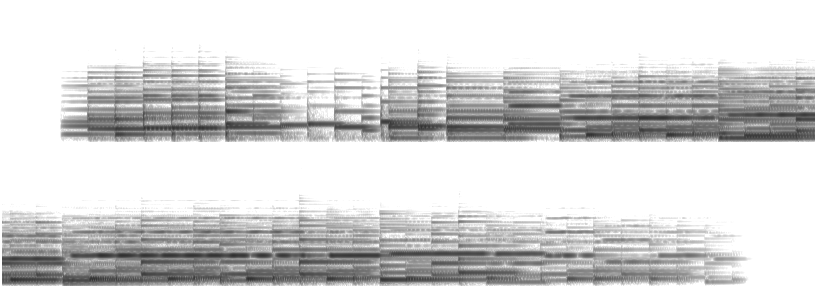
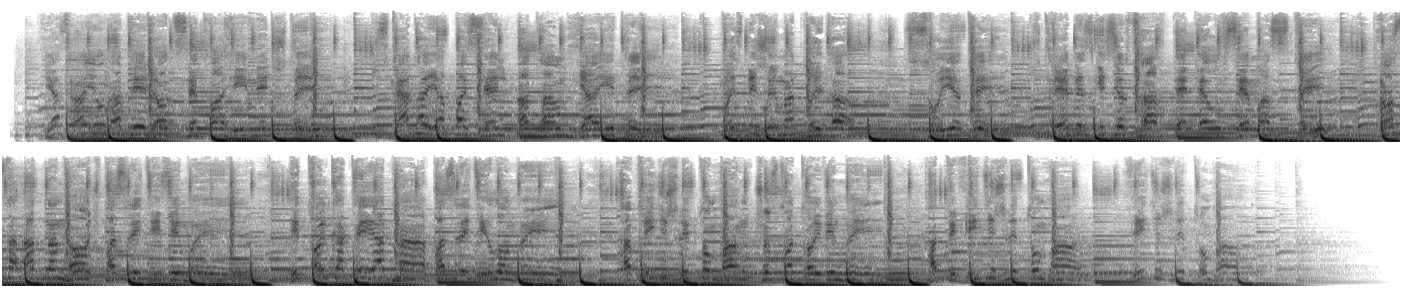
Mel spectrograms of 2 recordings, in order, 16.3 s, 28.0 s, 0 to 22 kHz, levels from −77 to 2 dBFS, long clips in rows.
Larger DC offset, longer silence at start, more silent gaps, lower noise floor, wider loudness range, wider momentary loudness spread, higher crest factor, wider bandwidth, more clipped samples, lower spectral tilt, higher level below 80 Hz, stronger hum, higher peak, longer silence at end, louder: neither; first, 0.6 s vs 0.25 s; neither; second, -54 dBFS vs -60 dBFS; first, 6 LU vs 2 LU; first, 10 LU vs 6 LU; about the same, 14 dB vs 10 dB; second, 4.6 kHz vs 16.5 kHz; neither; first, -11 dB/octave vs -5 dB/octave; second, -58 dBFS vs -12 dBFS; neither; second, -6 dBFS vs 0 dBFS; second, 0.95 s vs 1.15 s; second, -19 LUFS vs -12 LUFS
